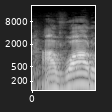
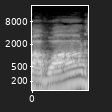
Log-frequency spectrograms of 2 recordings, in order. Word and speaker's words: avoir: It's pronounced avoir. And in Louisiana French and in Old Acadian French as well, sometimes that V sound gets dropped and becomes something like avoir.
